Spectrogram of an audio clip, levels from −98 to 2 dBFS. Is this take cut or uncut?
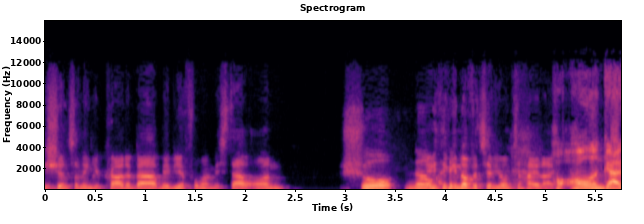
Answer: uncut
